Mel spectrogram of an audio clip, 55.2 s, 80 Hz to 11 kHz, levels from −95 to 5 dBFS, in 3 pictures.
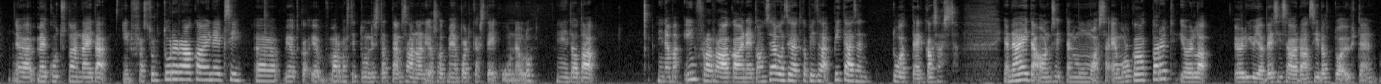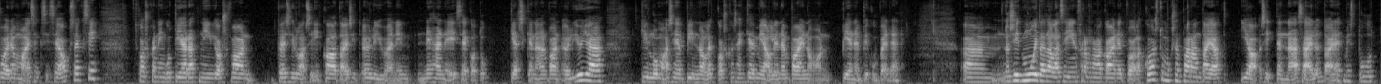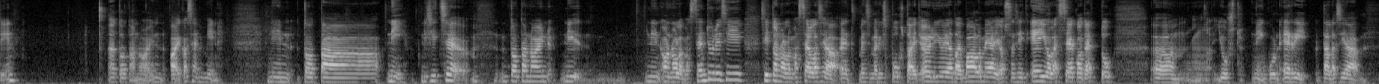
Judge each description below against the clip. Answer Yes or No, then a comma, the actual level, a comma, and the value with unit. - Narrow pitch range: No, average, 3.8 semitones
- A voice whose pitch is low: No, medium, 175 Hz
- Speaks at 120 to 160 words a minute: Yes, average, 140 wpm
